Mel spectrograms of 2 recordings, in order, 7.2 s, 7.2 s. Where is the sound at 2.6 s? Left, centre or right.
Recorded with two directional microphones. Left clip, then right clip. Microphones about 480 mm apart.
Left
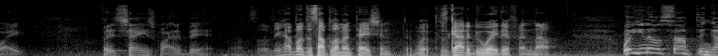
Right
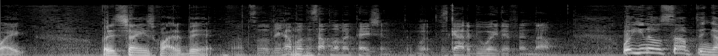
Left.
